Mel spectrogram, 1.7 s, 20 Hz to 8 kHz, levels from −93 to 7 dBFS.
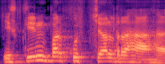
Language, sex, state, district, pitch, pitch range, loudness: Hindi, male, Jharkhand, Garhwa, 165 Hz, 145-185 Hz, -14 LUFS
